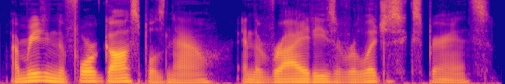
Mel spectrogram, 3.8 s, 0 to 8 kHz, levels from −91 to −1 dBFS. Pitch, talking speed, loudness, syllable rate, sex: 95 Hz, 190 wpm, -20 LUFS, 6.1 syllables/s, male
